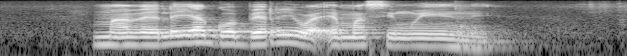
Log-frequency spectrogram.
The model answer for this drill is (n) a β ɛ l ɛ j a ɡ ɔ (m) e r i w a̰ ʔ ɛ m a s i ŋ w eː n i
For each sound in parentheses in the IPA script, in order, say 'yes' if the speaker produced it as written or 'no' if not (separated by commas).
no, no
